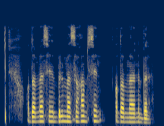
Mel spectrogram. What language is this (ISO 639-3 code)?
uzb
